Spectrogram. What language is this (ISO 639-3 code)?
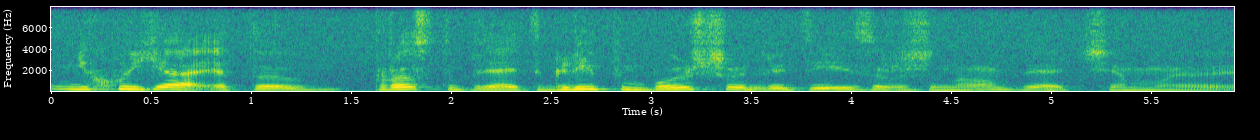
rus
